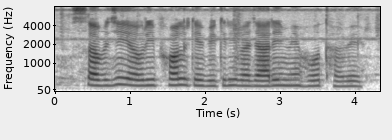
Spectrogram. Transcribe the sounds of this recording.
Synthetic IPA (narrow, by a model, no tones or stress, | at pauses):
səbd͡ʒiəʊɾipʰəlkebɪkɾibəd͡ʒaːɾimẽɦoːt̪ɦəbeː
